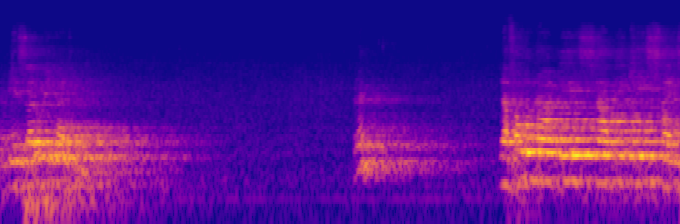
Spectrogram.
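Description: A man preaches with fervour through a microphone, pausing between phrases, in an echoing room.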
